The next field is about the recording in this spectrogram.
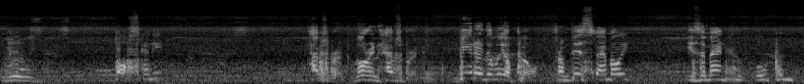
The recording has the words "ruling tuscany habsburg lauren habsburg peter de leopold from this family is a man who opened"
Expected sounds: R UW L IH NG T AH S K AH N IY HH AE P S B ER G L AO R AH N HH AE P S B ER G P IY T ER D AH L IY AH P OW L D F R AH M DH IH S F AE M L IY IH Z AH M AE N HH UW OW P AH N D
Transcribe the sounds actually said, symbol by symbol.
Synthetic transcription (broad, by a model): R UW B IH S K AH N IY HH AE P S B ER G L AO R AH N HH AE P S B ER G B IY T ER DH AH W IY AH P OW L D F R AH M DH IH S F AE M L IY IH Z AH M AE N HH UW OW P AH N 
